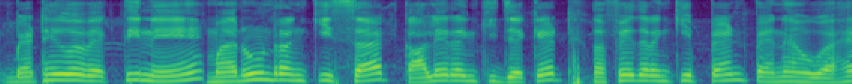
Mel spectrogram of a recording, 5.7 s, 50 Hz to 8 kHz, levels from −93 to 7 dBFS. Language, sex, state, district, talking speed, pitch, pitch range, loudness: Hindi, male, Jharkhand, Ranchi, 200 wpm, 190 Hz, 165-205 Hz, -15 LUFS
